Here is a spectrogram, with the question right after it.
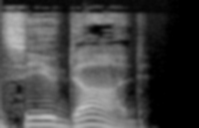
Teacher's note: in ciudad, city, the stress is on the last syllable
